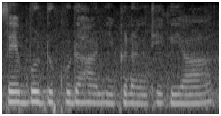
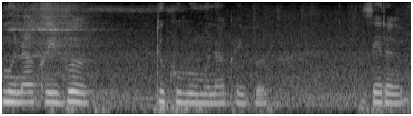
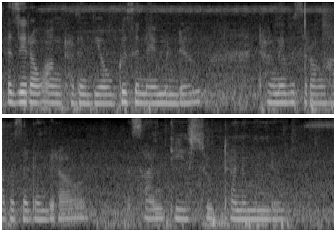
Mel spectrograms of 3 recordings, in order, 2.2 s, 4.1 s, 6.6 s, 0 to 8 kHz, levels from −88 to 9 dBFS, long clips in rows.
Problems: low volume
